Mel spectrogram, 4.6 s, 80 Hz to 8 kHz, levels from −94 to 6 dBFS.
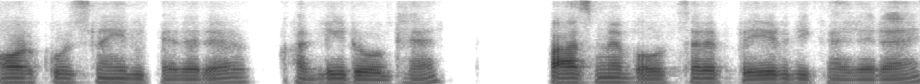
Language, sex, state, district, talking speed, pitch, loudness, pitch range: Hindi, male, Bihar, West Champaran, 250 wpm, 110 Hz, -25 LUFS, 105-120 Hz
